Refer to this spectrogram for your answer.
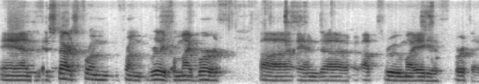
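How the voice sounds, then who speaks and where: In an American accent, a medium-pitched man talks at a very slow pace with monotone, flat intonation. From Wisconsin. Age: 80s+. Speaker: senior center member, participant. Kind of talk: casual chat on video call. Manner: halting, repetitive.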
